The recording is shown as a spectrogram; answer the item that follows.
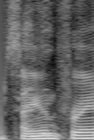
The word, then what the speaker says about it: Cianfrance: Cianfrance.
